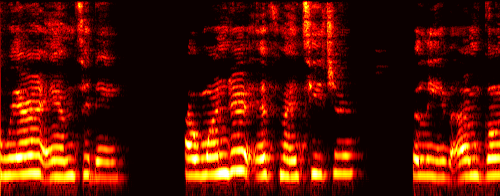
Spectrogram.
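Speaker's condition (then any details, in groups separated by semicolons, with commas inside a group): Cerebral palsy; cerebral palsy, uses wheelchair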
